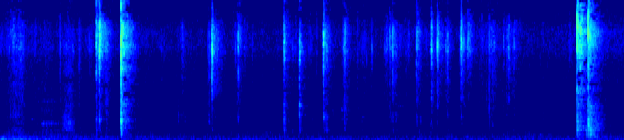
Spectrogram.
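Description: Faint, scattered clicks and ticks of a small screwdriver working the screw terminals of a motor driver board, with a louder knock and rustle near the end.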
